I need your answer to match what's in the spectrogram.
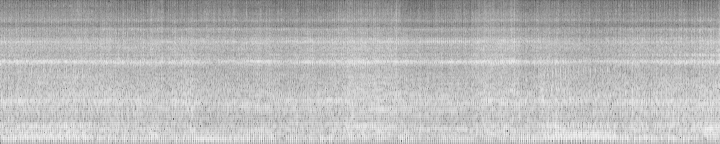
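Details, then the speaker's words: Triumph Tiger Cub single on a road test, overheating after hard running, labouring with load: the engine is mechanically quiet, but a rough rattling tinkle rises over its beat. Pinking (detonation) under load. "notice that the engine seems mechanically quiet all that noise was Pinky and it was getting very hot as well"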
